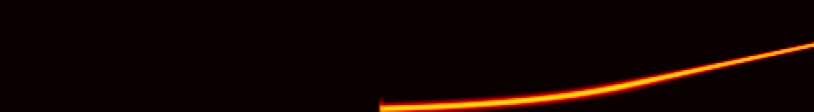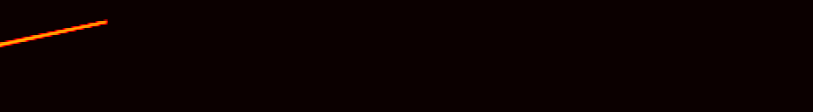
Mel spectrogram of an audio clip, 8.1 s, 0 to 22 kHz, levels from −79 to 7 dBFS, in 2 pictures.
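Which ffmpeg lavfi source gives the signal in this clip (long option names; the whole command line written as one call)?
ffmpeg -f lavfi -i "aevalsrc='0.119*clip(min(t,2.7-t)/0.01,0,1)*sin(2*PI*140*2.7/log(9700/140)*(exp(log(9700/140)*t/2.7)-1))':duration=2.7:sample_rate=44100" out.wav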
